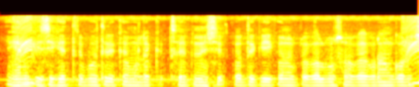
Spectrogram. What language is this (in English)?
Bangla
